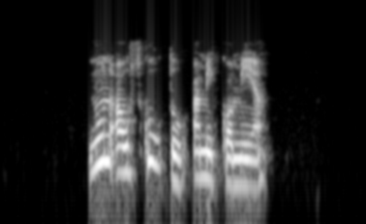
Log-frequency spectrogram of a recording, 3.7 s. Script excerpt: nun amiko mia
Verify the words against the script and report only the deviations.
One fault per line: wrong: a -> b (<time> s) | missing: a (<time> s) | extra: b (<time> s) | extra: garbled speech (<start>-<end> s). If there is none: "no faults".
extra: aŭskultu (1.2 s)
